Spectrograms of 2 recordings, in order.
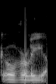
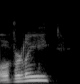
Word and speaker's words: Overlie: One is Mike Overlie Author. I've got one um, just under Michael Overlie.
